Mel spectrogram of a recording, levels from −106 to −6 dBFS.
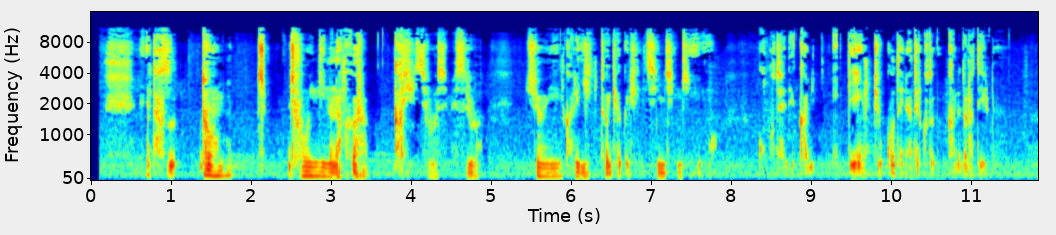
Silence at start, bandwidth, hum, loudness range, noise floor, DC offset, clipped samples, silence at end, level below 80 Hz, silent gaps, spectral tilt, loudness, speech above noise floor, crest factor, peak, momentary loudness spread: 0.15 s; 11.5 kHz; none; 6 LU; -53 dBFS; under 0.1%; under 0.1%; 0.55 s; -48 dBFS; none; -3 dB/octave; -25 LUFS; 26 dB; 26 dB; -2 dBFS; 13 LU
